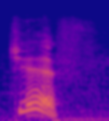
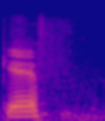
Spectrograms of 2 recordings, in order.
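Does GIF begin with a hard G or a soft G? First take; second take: soft G; hard G. First: It begins with a soft J sound. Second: It begins with a hard G sound. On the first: It follows the inventor's pronunciation. The speaker calls it wrong. "the guy who invented that says it's GIF, and he's clearly wrong" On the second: The G stands for graphical. The speaker calls it right. "I always said GIF because of the graphical"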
